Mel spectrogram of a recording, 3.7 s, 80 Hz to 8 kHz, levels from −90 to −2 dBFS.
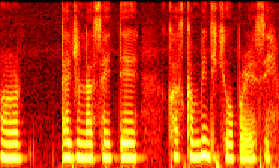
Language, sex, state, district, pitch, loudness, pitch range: Nagamese, female, Nagaland, Kohima, 210 Hz, -15 LUFS, 205-215 Hz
